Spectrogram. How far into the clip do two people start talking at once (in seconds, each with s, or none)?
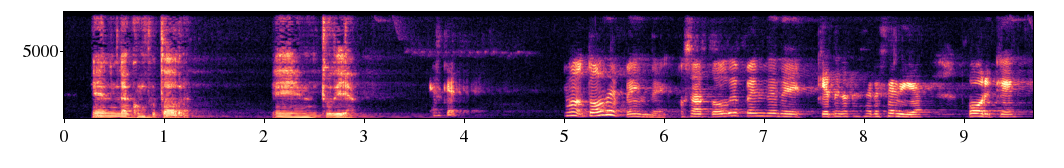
none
